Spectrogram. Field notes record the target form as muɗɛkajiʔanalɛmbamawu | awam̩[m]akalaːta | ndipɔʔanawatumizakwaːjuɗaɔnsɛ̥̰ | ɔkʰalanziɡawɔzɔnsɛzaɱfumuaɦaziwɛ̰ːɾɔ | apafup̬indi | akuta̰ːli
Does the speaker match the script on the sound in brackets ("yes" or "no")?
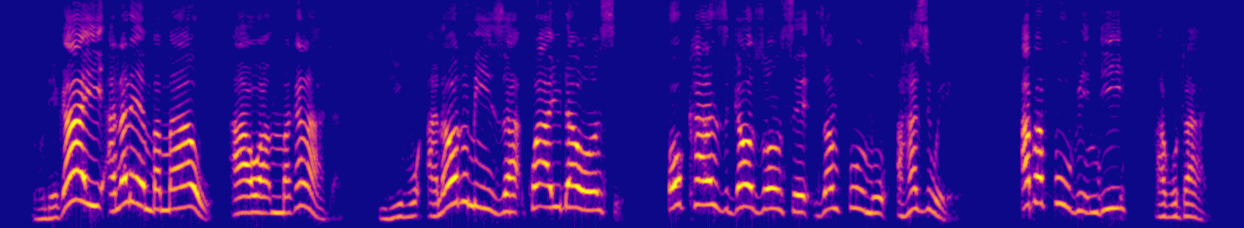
yes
